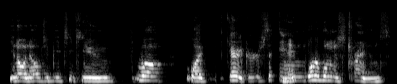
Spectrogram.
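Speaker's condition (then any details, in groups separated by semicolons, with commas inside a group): Cerebral palsy; mild case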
